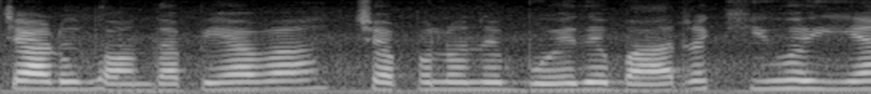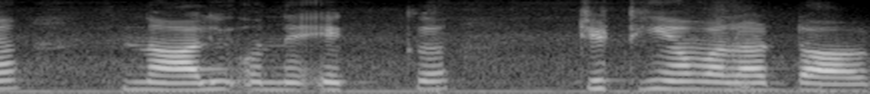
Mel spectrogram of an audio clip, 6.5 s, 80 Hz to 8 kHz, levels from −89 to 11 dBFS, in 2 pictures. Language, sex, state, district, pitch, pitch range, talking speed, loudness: Punjabi, female, Punjab, Kapurthala, 230 Hz, 210-245 Hz, 175 wpm, -19 LUFS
